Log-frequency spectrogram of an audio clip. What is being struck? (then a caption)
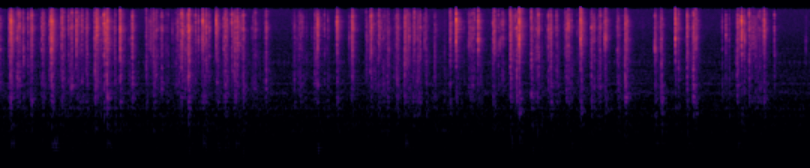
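Plastic computer keyboard keys. Long polished nails type rapidly with both hands on the plastic keys of a compact pink and white plastic computer keyboard. It makes a dense, steady stream of sharp, bright clicks and taps that stop dead with no ring, with brief lulls between bursts.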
